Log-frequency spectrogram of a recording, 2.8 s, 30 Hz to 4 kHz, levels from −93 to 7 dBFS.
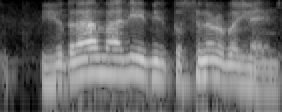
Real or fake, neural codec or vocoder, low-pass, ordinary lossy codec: fake; codec, 24 kHz, 0.9 kbps, WavTokenizer, medium music audio release; 3.6 kHz; Opus, 64 kbps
